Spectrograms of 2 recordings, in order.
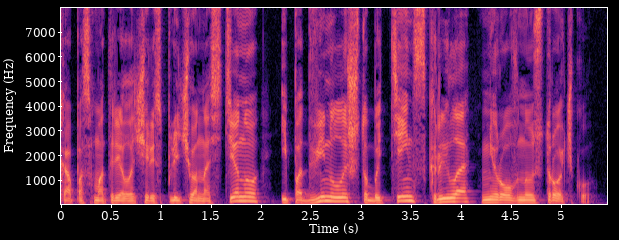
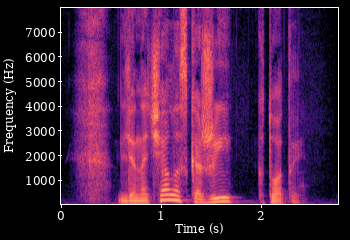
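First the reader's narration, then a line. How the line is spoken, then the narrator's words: Friendly tone. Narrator (Russian): произнес избранный доброжелательным тоном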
